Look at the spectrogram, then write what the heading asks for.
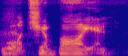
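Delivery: salesy shopkeeper patter with a faint English accent. Told he sounds like a game merchant, repeating the line as a slightly English Resident Evil merchant. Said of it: "But slightly English".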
